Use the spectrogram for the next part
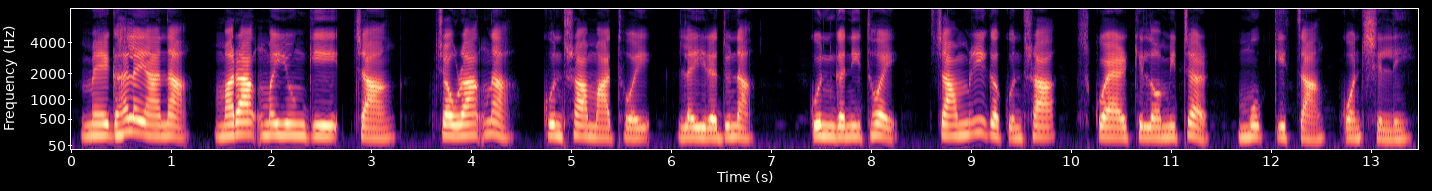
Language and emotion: Manipuri, neutral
